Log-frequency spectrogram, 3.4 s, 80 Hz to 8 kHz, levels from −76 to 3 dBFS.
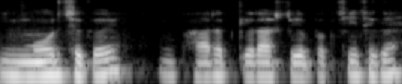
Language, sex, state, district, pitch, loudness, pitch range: Angika, male, Bihar, Bhagalpur, 135 Hz, -16 LUFS, 130-140 Hz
